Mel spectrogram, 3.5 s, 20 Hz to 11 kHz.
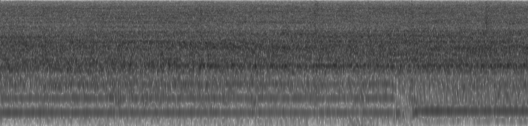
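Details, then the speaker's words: Flashforge Finder Lite 3D printer (SD-card version) on its first print, extruder at 215°C. Steady fan whir with soft stepper tones shifting as the head moves, no grinding or clicking. Normal printing. "So there you go. It's printing away."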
